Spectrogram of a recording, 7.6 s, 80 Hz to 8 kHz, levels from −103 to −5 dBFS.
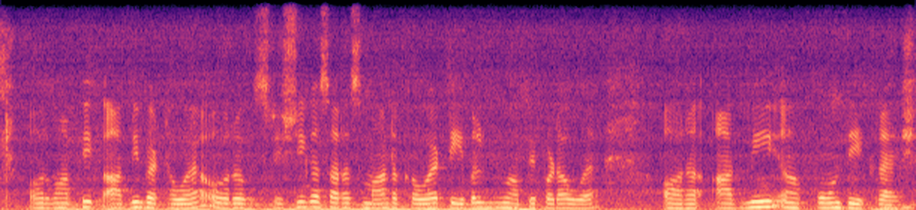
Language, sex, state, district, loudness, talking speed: Hindi, female, Punjab, Fazilka, -16 LUFS, 235 wpm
